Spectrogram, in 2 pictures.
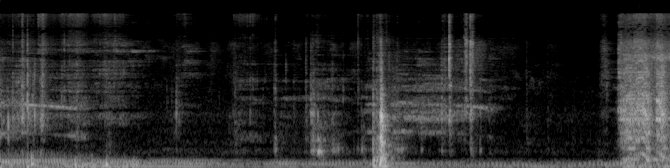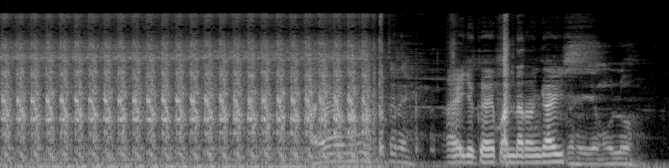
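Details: Isuzu ELF truck with a hard start: the starter churns about four seconds at roughly three and a half beats per second, then the engine barely catches and stumbles. Long cranking before it starts.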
